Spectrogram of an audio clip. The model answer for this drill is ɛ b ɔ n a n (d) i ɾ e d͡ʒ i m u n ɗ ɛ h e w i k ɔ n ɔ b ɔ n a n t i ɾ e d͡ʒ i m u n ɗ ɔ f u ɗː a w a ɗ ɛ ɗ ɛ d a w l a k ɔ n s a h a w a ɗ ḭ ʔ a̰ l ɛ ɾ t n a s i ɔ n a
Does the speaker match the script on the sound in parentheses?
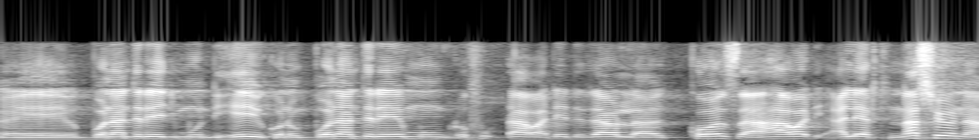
no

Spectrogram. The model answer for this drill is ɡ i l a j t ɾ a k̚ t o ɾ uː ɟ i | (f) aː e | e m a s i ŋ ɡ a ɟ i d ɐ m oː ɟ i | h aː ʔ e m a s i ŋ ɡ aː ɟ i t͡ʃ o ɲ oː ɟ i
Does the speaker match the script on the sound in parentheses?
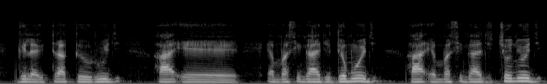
no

